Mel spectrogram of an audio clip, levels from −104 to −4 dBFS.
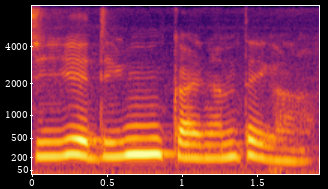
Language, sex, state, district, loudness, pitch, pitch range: Wancho, female, Arunachal Pradesh, Longding, -13 LUFS, 215 Hz, 195-235 Hz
